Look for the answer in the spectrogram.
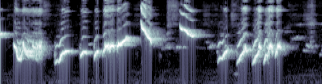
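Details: White-rumped shama song used as a tutor recording to provoke a rival's aggression: a fast run of rich whistled phrases, rising sweeps and slurred notes, then a burst of rapid chattering trills near the end, clean background.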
